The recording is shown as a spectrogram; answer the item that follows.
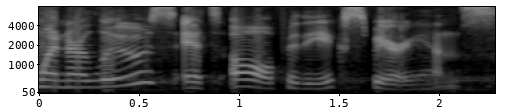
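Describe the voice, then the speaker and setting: A woman's voice with very wide pitch swings. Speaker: TV news reporter. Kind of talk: TV sports news package narration.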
